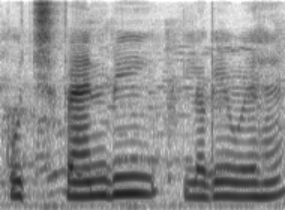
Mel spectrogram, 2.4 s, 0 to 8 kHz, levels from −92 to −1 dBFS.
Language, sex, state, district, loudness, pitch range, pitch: Hindi, female, Delhi, New Delhi, -17 LUFS, 200-235 Hz, 205 Hz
